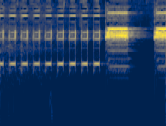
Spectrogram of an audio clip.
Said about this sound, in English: And then the buzzer goes off.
